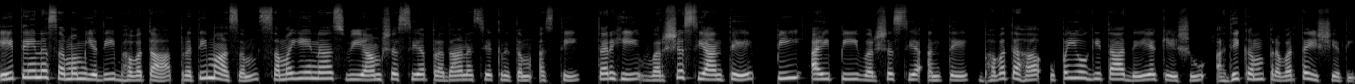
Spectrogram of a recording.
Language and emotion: Sanskrit, neutral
